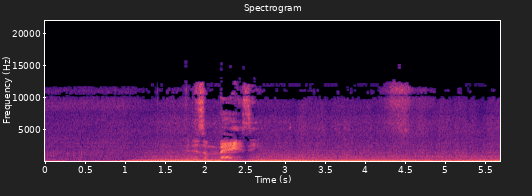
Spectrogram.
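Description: A truck engine roars loudly as it accelerates.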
